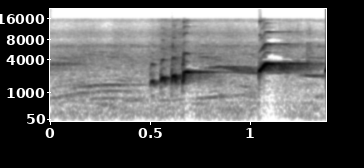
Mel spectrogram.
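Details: Ruby-throated bulbul (kutilang emas) singing gacor: after a soft level whistle, a bright rising warble flows into a long steady whistle, followed by two short upward-sliding whistles.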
